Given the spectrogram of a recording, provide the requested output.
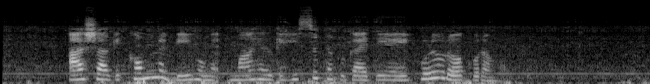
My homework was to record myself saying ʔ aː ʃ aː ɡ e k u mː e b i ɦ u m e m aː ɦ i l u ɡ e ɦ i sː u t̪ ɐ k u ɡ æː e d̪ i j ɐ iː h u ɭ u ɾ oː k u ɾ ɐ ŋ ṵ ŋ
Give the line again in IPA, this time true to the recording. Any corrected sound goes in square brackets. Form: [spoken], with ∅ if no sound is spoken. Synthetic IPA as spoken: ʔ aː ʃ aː ɡ e k [o] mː e b [iː] ɦ u m e m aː ɦ i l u ɡ e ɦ i sː u t̪ ɐ k u ɡ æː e d̪ i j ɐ iː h u ɭ u ɾ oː k u ɾ ɐ ŋ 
